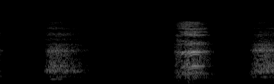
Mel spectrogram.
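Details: Gasping vocal tic in a person with tics: three sharp, noisy inward gasps in quick succession, demonstrating a tic first felt perhaps around age ten as being unable to get enough air.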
